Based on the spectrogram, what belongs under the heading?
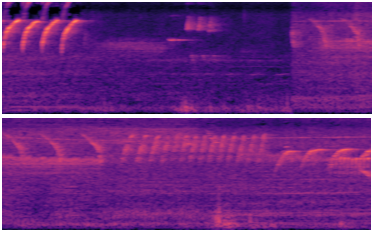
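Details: Canary singing its natural song without added tutor phrases: repeated high downward-swept whistles, then rapid trills and rolling phrases, over steady background hiss and low hum.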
